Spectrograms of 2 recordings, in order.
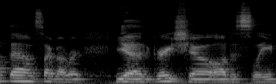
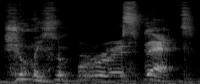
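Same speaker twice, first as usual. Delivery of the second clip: drunken, higher put-on cartoon voice; Rick; 7 semitones higher, 4 dB quieter than usual. Actor doing his drunk Rick voice to demand respect. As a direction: slur it out like a burping drunk. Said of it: "he's, like, doing Rick impressions".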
